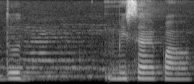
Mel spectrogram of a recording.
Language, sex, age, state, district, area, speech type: Sanskrit, female, 45-60, Maharashtra, Nagpur, urban, spontaneous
